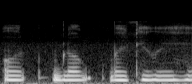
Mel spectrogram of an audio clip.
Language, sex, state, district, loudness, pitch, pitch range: Hindi, female, Chhattisgarh, Sukma, -13 LUFS, 205 Hz, 200-220 Hz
